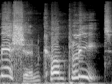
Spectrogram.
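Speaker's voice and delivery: very high-pitched put-on cartoon voice. A line performed as the Mega Man Legends character: Roll Casket voice. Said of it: "In the voice of Roll Casket from Mega Man Legends".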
